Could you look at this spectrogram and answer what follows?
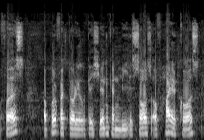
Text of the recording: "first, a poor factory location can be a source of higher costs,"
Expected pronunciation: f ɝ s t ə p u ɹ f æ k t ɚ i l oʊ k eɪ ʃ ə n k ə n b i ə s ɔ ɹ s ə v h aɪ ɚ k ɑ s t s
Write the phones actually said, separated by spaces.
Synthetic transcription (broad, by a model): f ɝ s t ə p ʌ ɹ f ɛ k t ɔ i l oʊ k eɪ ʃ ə n k ə n b i ə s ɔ l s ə f h aɪ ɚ k ɑ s s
